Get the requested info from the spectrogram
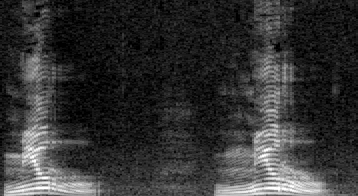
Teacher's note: Masa mula-mula daripada tempoh mi satu harakat, pergi ke makhraj ra, terus sebut tebal.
